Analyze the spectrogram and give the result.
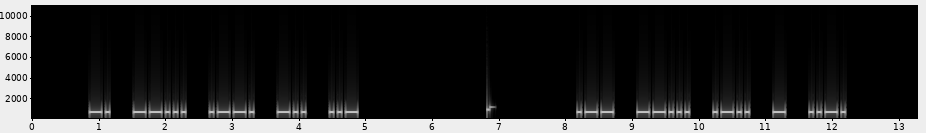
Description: Morse code, heard as a keyed tone, about 20 wpm, spaced as for 15 wpm, 700 Hz. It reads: N7PDU W7LTF
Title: 173 Lesson 28g - Number 9 - Call Signs 20wpm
